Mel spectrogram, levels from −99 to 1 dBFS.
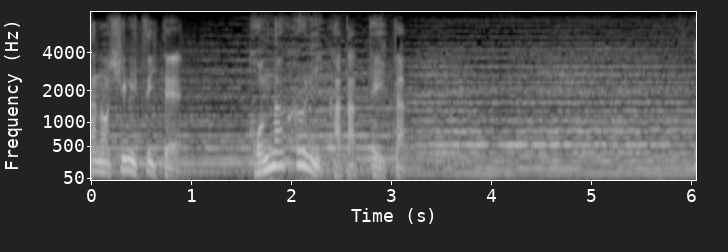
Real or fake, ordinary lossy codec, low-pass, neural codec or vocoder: real; Opus, 24 kbps; 7.2 kHz; none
